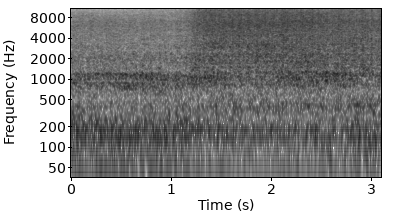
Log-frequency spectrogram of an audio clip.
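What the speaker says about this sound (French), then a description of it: "Alors, moteur tournant" A tuned turbocharged car engine of around 300 horsepower runs at idle, a loud, steady, dense rumble held close throughout with no talking.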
